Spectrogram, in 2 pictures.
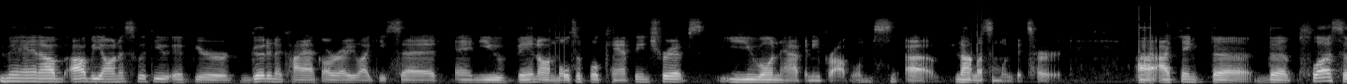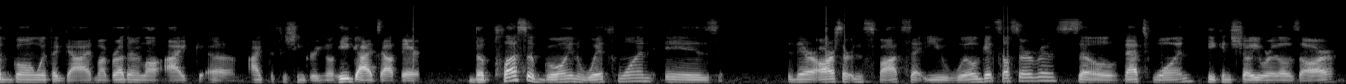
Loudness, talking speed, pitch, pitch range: -23 LUFS, 190 wpm, 110 Hz, 105-130 Hz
